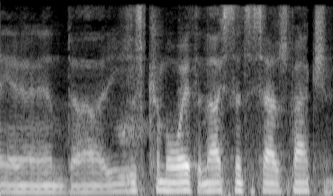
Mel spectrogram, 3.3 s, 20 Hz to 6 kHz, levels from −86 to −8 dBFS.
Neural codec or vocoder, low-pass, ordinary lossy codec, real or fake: codec, 16 kHz, 1 kbps, FunCodec, trained on LibriTTS, 50 frames a second; 5.4 kHz; AAC, 24 kbps; fake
